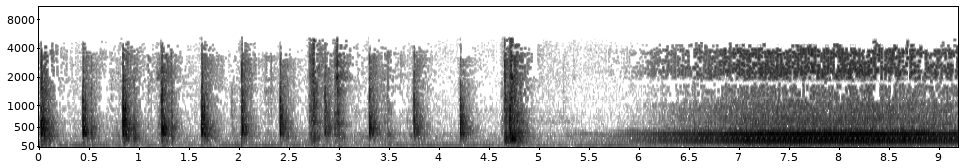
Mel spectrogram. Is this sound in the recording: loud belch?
no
